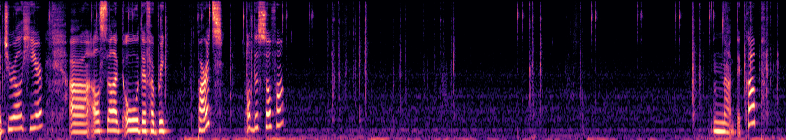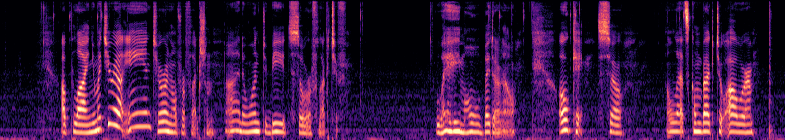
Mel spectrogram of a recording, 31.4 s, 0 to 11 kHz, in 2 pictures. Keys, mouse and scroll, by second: 0.6 click, 1.8 click, 1.9 click, 2.5 click, 2.6 click, 3.2 F4, 3.9 ctrl+click, 4.0 ctrl+click, 4.9 F4, 5.6 ctrl+click, 6.2 ctrl+click, 8.1 scroll up 1, 8.9 alt+w, 9.5 scroll up 1, 10.3 click, 10.6 alt+w, 11.8 ctrl+click, 12.7 ctrl+click, 12.8 ctrl+click, 13.5 ctrl+click, 13.6 ctrl+click, 14.1 alt+click, 14.2 alt+click, 14.9 n, 16.8 click, 17.6 click, 17.7 click, 19.3 click, 25.5 click, 25.9 click, 27.1 click, 27.2 click, 29.3 click, 29.4 click.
